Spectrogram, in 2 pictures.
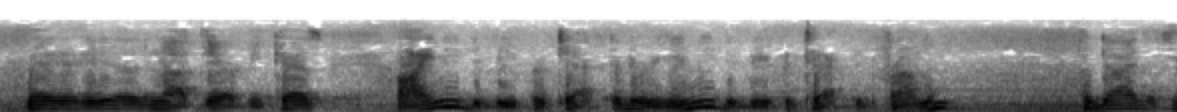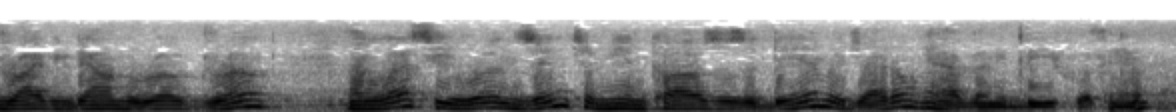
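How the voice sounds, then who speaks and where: With an American accent, a man at a medium pitch talks at a moderate pace with lively intonation and very even loudness, against noticeable background noise. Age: 40s. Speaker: common law lecturer. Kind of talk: lecture. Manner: conversational, rhetorical questions.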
